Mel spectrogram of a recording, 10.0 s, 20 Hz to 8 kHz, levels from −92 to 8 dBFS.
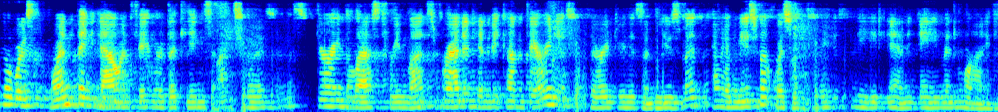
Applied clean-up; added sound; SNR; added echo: neural mask model DeepFilterNet 3.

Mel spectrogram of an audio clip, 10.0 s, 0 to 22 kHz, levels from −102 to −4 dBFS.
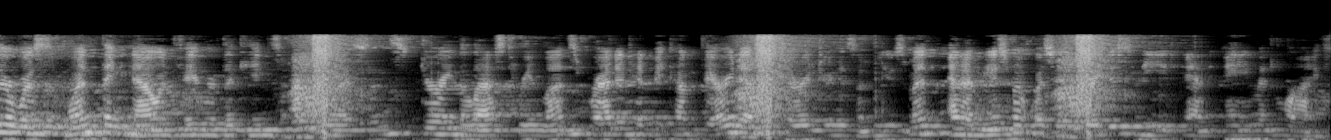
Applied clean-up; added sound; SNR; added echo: classical method WPE with log-MMSE.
